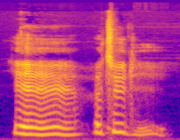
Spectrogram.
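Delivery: slow tearful whimper, lightly acted; mock crying. A believer breaks down weeping before God, mock sobbing. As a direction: imitate someone weeping. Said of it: "막 우는 거야".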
